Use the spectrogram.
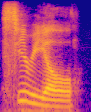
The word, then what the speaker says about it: cereal: Okay, working on that R to the L. Cereal. Cereal. Uhhuh. Get that L sound. O. Cereal.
